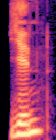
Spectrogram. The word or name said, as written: yen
